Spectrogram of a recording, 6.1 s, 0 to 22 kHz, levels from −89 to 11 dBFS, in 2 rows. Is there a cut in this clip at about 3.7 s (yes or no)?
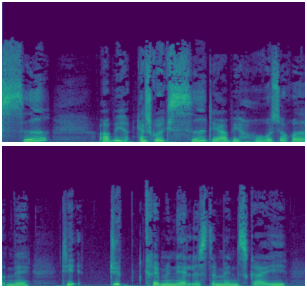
no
